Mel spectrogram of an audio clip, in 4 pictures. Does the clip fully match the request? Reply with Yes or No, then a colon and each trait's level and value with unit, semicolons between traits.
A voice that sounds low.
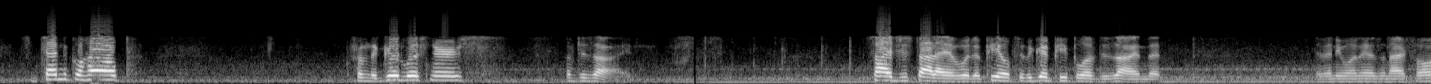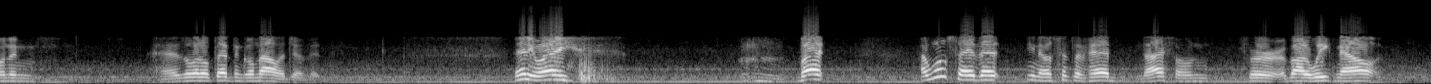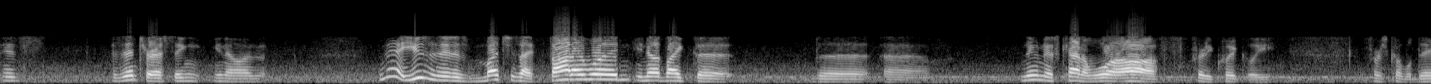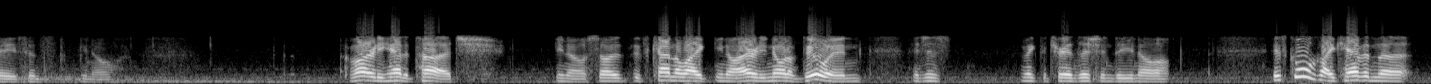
No: medium, 150 Hz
